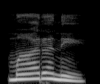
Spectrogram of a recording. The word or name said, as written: ಮರಣ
